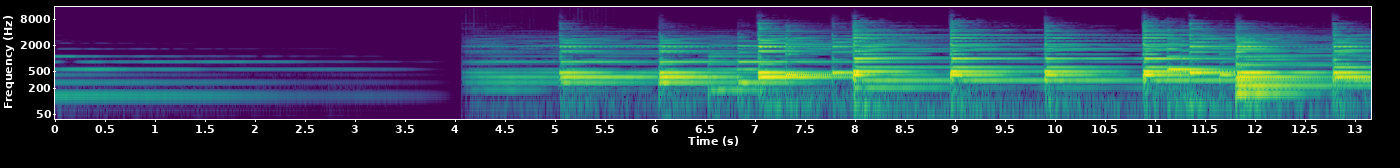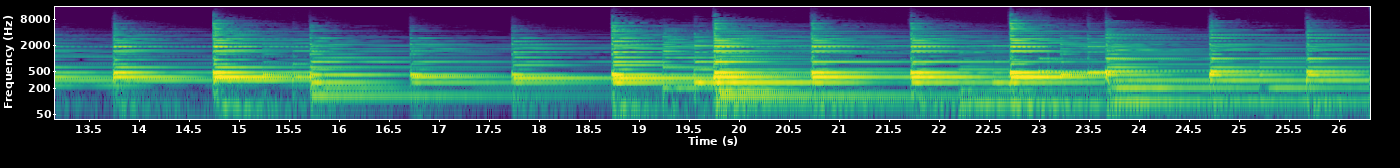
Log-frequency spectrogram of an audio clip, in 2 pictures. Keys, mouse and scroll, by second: 5.9 click, 6.6-7.1 scroll up 2, 7.1-7.7 scroll up 3, 7.7 click, 8.6-9.4 scroll up 4, 9.9 click, 10.9-11.4 scroll up 2, 11.4 scroll down 1, 11.6-11.9 scroll up 1, 12.1-12.5 scroll up 4, 13.2 click, 14.4-15.2 scroll up 3, 15.2-15.5 scroll up 2, 15.5 click, 17.7 right click.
